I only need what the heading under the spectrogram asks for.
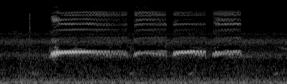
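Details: Old wild female Black-throated laughingthrush giving 'ro' calls to stir caged males: one long steady whistle followed by three shorter flat whistled notes at even spacing.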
